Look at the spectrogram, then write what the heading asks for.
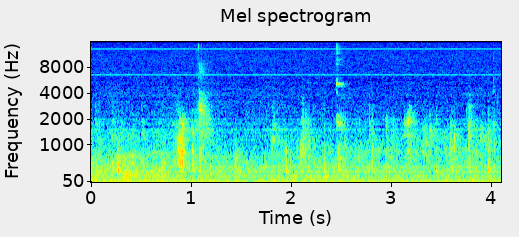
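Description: Close-miked chewing of a mouthful of fresh spring roll (lumpiang sariwa): scattered soft mouth clicks and smacks, a little louder about a second in.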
